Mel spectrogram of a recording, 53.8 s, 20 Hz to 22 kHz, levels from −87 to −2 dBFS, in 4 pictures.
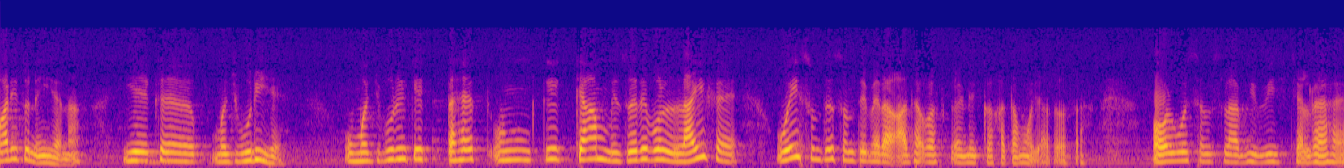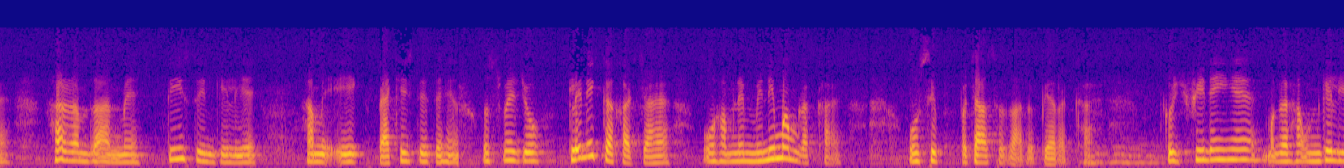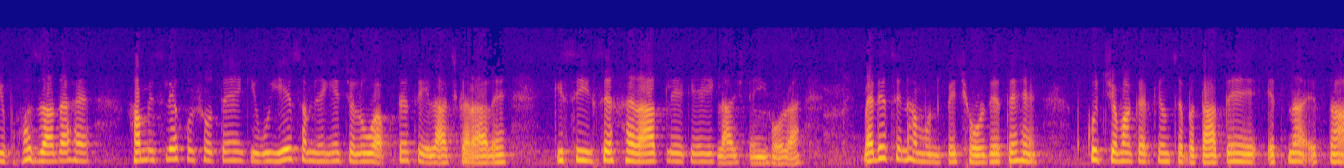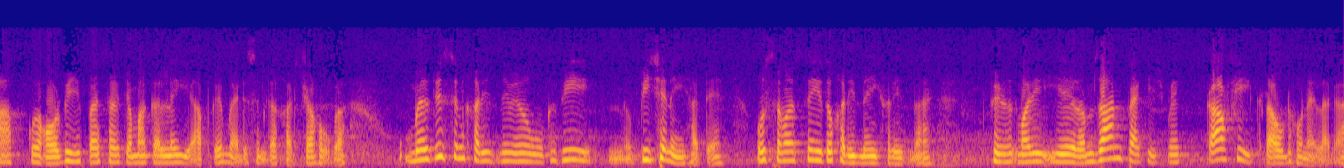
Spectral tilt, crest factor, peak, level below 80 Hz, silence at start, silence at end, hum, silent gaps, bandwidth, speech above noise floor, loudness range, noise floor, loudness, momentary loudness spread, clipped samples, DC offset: -8.5 dB/octave; 18 dB; 0 dBFS; -54 dBFS; 0 s; 0 s; none; none; 11 kHz; 27 dB; 4 LU; -44 dBFS; -18 LUFS; 10 LU; under 0.1%; under 0.1%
